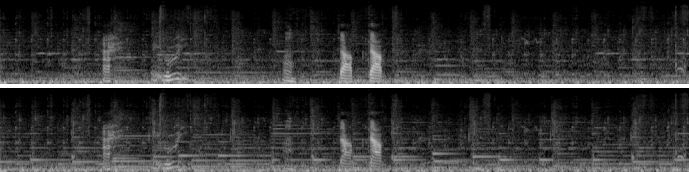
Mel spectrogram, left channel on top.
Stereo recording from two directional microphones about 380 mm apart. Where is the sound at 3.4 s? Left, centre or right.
Centre.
